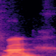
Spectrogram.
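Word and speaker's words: Chirag: pronounce his name wrong, but is it Shirag? Would that be Shirag, correct. Shirag? Okay, yeah.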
